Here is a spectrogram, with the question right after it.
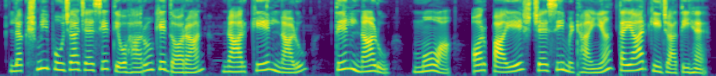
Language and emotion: Hindi, neutral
